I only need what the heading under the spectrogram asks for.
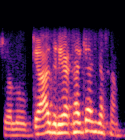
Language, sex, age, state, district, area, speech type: Kashmiri, male, 45-60, Jammu and Kashmir, Budgam, urban, conversation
